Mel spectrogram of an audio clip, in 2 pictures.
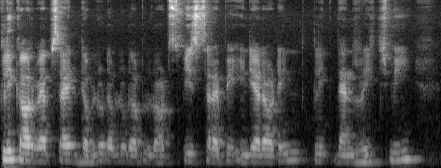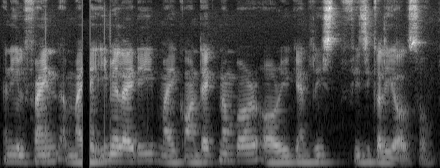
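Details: Adult male speaker; Plain speech.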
